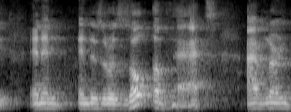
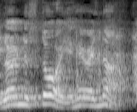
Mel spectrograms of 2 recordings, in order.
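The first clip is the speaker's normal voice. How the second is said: loud, raised-pitch scolding imitation; gruff dad; 7 semitones higher, 9 dB louder than usual. Dad sending a regular off to search, gruffly. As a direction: bark it like a fed-up store owner. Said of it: "He was gruff in his love".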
